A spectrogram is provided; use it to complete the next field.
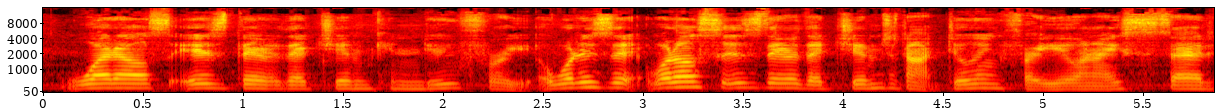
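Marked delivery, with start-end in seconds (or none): none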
